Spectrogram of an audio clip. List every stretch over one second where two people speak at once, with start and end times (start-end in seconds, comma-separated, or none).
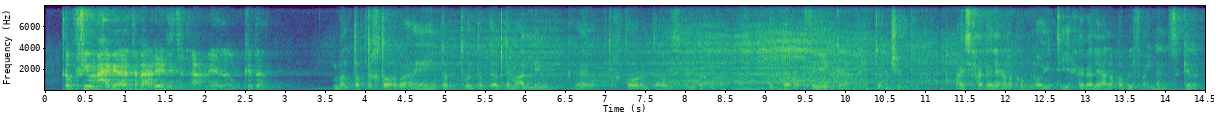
none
